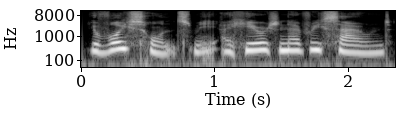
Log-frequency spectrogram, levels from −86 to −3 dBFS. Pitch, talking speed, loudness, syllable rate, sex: 240 Hz, 255 wpm, -18 LUFS, 5.9 syllables/s, female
